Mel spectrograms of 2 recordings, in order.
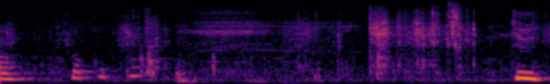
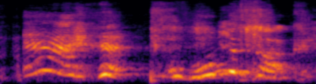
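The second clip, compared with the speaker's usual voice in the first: laughing; 6 semitones higher, much slower than usual. Real, not acted. Laughs at the dog poop flavour.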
